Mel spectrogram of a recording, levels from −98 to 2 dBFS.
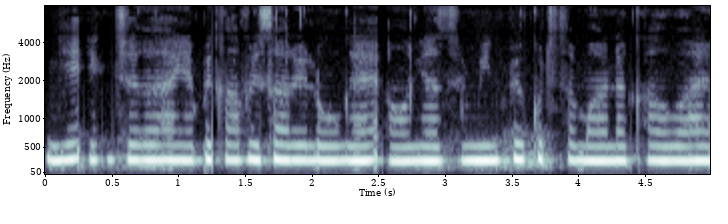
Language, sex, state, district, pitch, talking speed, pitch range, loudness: Hindi, female, Chandigarh, Chandigarh, 260 Hz, 230 wpm, 255-270 Hz, -11 LUFS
